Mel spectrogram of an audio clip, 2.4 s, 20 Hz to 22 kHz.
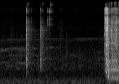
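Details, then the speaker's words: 1987 MerCruiser 3.0 boat engine after more cranking: a couple of faint clicks, then it catches at once and runs with a loud even roar; the engine runs. "ladies and gentlemen, there you have it. The thing runs."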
